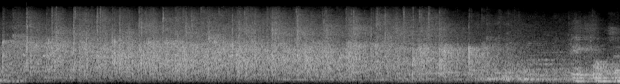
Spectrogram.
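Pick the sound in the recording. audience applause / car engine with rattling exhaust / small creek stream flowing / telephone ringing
audience applause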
